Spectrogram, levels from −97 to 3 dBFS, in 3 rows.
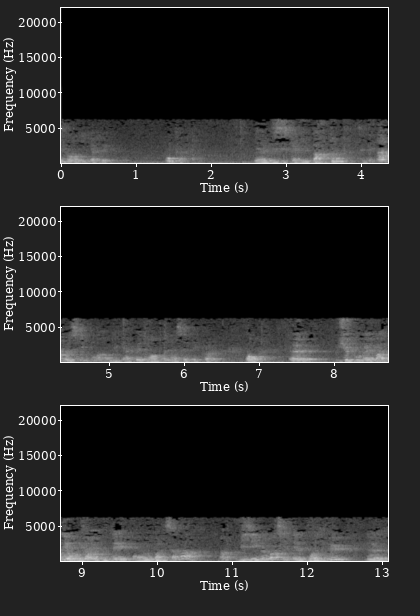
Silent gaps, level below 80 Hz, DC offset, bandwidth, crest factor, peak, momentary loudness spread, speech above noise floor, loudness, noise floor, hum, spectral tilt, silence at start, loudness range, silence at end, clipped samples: none; -54 dBFS; under 0.1%; 6.6 kHz; 20 dB; -10 dBFS; 16 LU; 21 dB; -30 LUFS; -49 dBFS; none; -7.5 dB/octave; 0 s; 5 LU; 0 s; under 0.1%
